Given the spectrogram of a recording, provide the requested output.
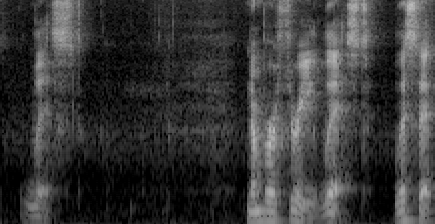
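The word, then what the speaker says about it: Liszt: list by the way l-i-s-z-t is the spelling of a composer whose name is pronounced list number three list list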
